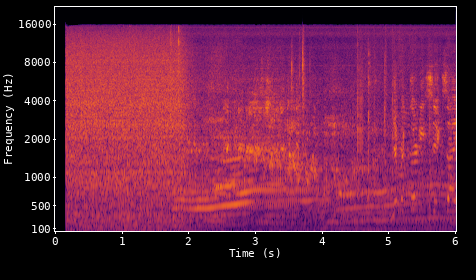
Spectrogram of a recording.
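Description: Car tires squealing through corners on an autocross course: long, wavering squeals over a steady rush of engine and outdoor noise.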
